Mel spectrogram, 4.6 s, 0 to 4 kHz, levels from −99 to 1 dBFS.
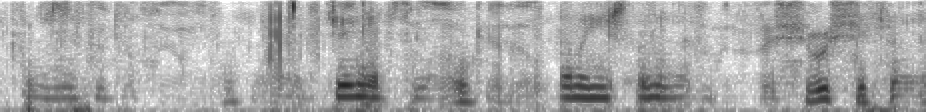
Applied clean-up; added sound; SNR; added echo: neural separator model SepFormer WHAM!.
